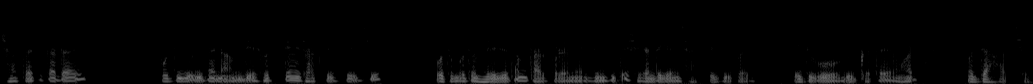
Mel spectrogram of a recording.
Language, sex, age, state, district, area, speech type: Bengali, male, 18-30, West Bengal, Birbhum, urban, spontaneous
